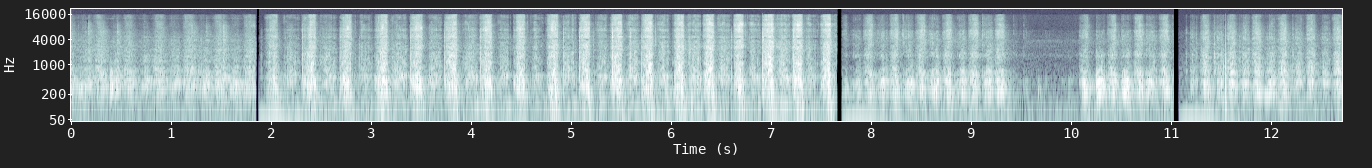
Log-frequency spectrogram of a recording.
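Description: Raw carrots grated on a handheld stainless steel grater, a quick run of even scraping strokes, several a second, loudest in the middle, with a brief pause about ten seconds in.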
